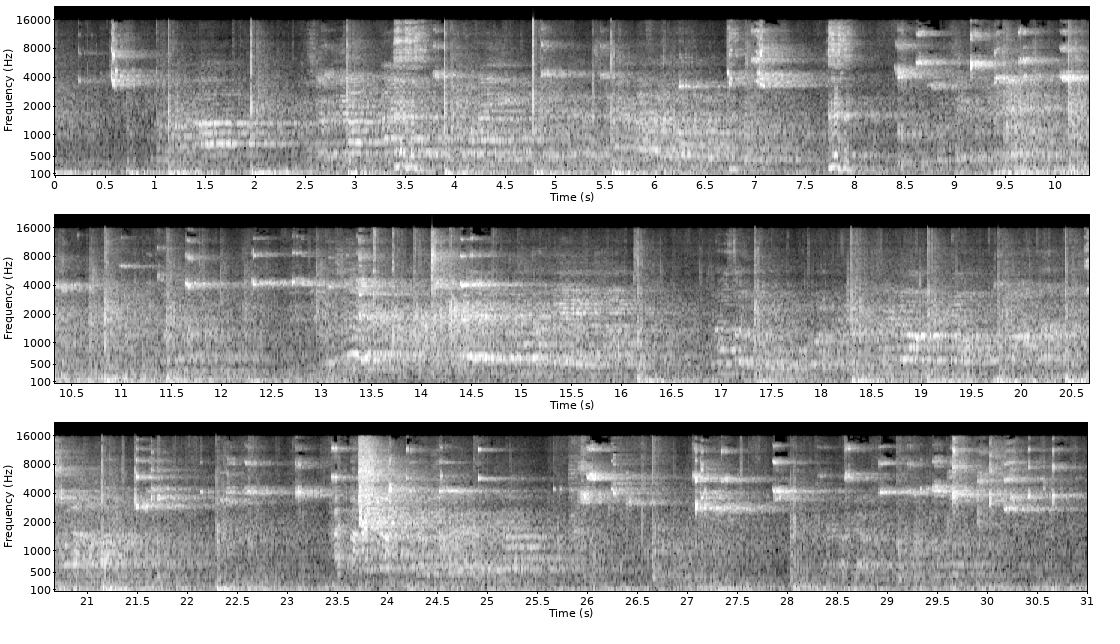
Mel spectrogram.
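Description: Basketball being dribbled and bounced on a hardwood gym floor, a run of irregular thuds throughout, echoing in a large hall, with players' voices calling out.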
